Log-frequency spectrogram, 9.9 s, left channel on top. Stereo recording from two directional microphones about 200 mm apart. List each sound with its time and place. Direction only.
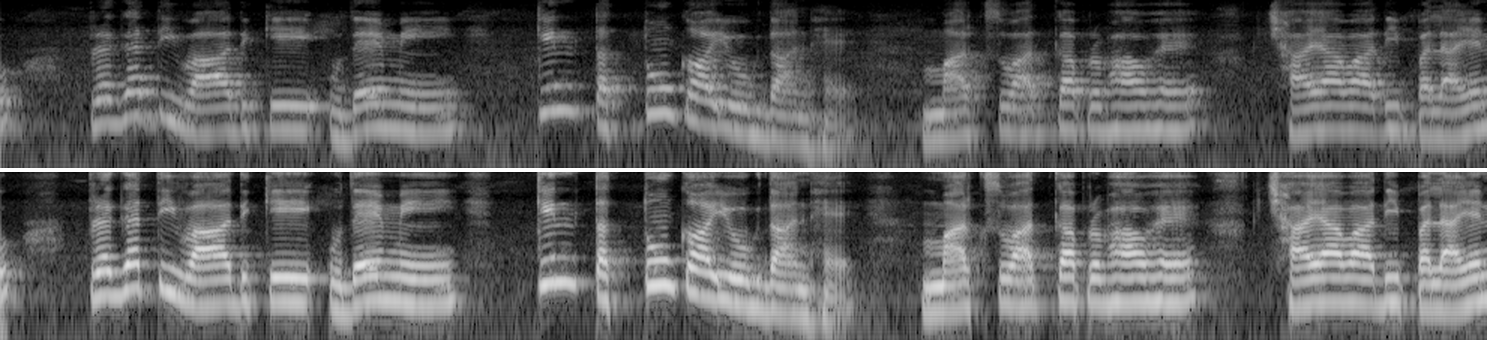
0.6 s speech: 55° right (ahead or behind)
